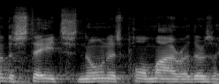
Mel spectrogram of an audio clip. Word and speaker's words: Palmyra: You got to pronounce it differently in Pennsylvania. In New York, it's Palmyra. Down here in Lancaster County, it's Palmar.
